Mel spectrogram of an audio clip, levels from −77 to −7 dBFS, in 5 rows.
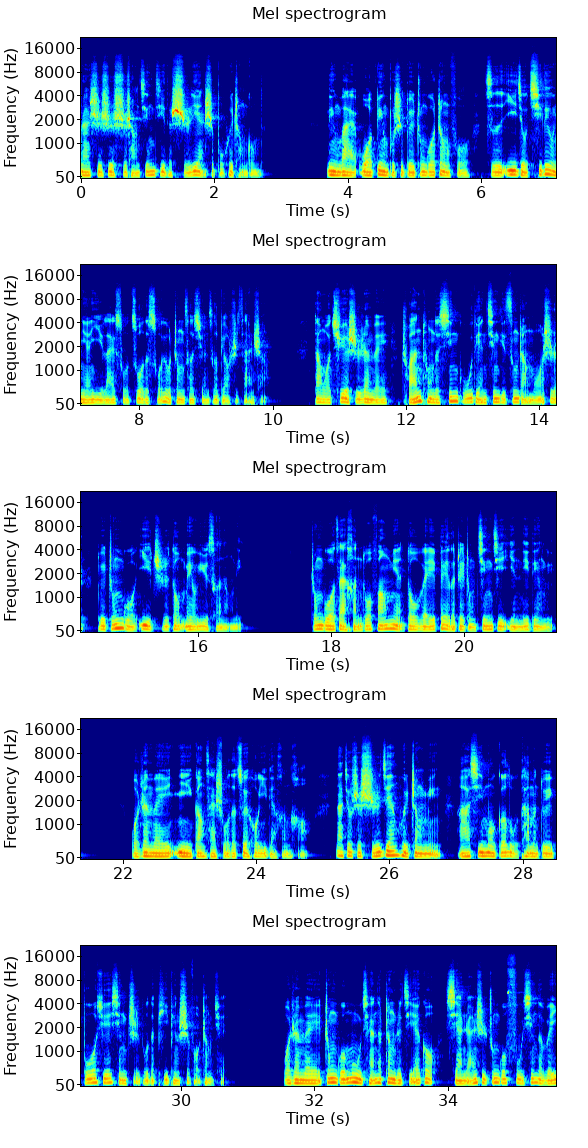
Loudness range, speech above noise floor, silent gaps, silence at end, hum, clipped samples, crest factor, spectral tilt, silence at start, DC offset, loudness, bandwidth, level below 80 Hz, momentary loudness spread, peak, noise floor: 4 LU; 56 dB; none; 0 s; none; under 0.1%; 20 dB; -5 dB/octave; 0 s; under 0.1%; -28 LUFS; 15 kHz; -48 dBFS; 10 LU; -8 dBFS; -83 dBFS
